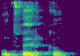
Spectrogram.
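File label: screwdriver description Bulgarian; tuxpaint-stamps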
